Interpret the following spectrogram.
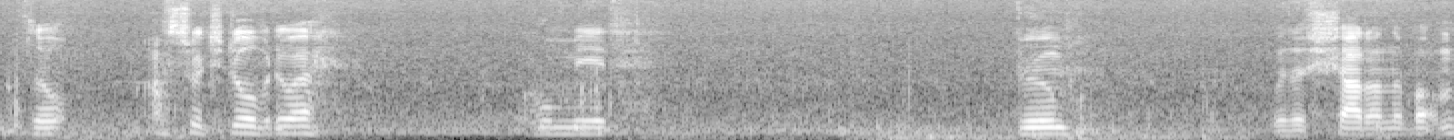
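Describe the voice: A man speaks at a fairly slow pace with long, frequent pauses, a slightly mellow tone and little pitch movement. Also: medium pitch for a man.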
